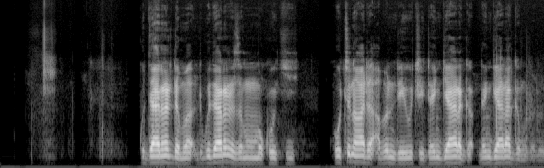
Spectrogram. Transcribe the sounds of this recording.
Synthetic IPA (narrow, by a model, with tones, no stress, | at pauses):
ɡʷʊ˦daː˦nɐ˦rda˨zɐ˦mɐ˦mːɐ˦kʷoː˦kʲiː˦ | kʷoː˦tʊ˦naː˨˦da˨ʔa̰˨bɪ˦nda˨ja˦wʊ˦t͡ʃe˨˦dɐ˦ŋɡʲaː˦ɾaː˦ɡa˨mɐ˨sʼɐ˦loː˦iː˦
